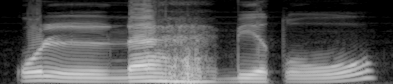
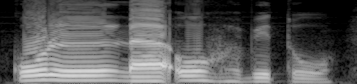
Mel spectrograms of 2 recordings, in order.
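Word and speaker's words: قُلْنَا اهْبِطُوا: Di sini kita langsung ke huruf ha yang disukunkan. Jangan sampai kita membacanya qulna uhbitu. Pada lafal ini, ini tidak dibaca qulna uhbitu.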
